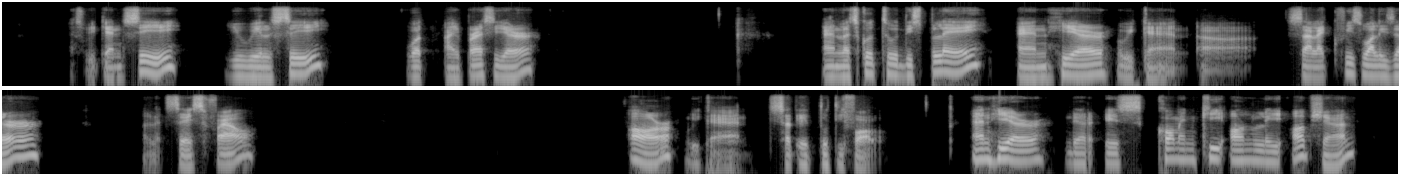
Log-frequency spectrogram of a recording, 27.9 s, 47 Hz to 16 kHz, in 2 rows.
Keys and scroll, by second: 2.7 super+Tab, 3.8 super+Tab, 5.0 super+Tab, 5.5 super+Tab, 6.0 super+Tab, 18.5 super+Tab, 20.2 super+Tab.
